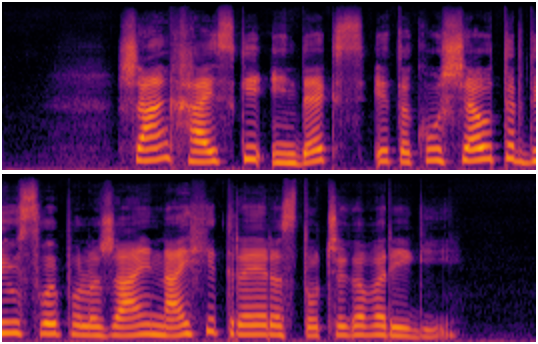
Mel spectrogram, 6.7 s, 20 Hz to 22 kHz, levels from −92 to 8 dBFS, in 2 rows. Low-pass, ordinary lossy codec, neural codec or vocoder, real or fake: 19.8 kHz; none; codec, 44.1 kHz, 7.8 kbps, Pupu-Codec; fake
